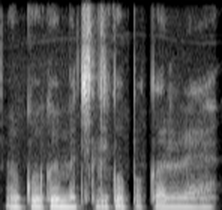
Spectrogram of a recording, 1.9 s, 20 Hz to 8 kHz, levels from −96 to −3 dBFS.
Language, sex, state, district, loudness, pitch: Hindi, female, Arunachal Pradesh, Papum Pare, -19 LUFS, 175 Hz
